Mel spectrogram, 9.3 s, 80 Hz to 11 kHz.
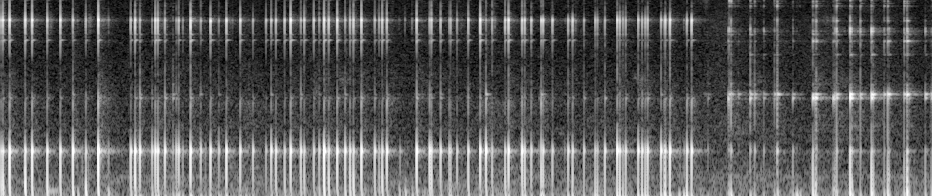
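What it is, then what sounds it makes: Ceramic mug. A cat-shaped ceramic mug is tapped rapidly with quick, steady strikes, giving bright, short clinks with a ringing tone around 750 Hz. Near the end the tapping thins out and the tone shifts higher, to around 2.5 kHz.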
